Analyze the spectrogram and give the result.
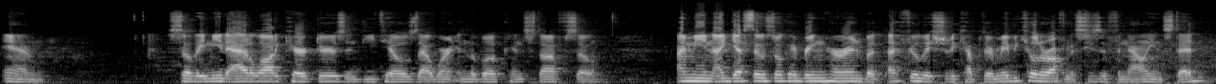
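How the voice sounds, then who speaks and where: A man's voice: mid-range voice, fairly even intonation, fairly quick, sharp tone, rough recording. A tired young man casually reviewing a TV episode late at night, rambling with many fillers and restarts. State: tired, yawning.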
